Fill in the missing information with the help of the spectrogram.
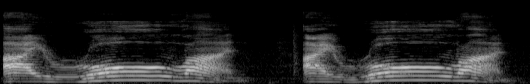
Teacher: and remember the word the pronunciation American pronunciation is on so the L connects very smoothly I roll on I roll on your tongue doesn't need to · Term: linking sound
